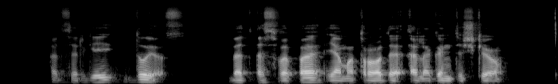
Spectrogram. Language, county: Lithuanian, Kaunas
